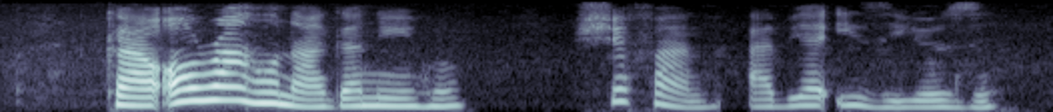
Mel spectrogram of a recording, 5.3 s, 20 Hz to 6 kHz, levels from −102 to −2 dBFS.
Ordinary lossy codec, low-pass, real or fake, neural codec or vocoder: none; 5.4 kHz; real; none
